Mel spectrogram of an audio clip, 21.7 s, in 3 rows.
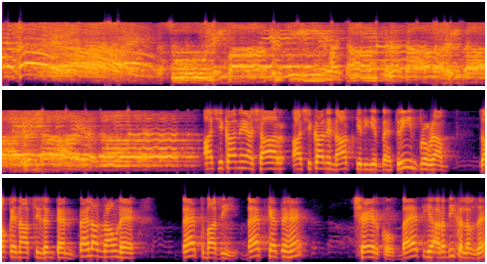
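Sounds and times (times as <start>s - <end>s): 
crowd at a naat recitation competition shouting a religious slogan: 0.0s - 9.4s
speech: 10.4s - 16.6s, 17.2s - 19.1s, 19.8s - 21.7s.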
